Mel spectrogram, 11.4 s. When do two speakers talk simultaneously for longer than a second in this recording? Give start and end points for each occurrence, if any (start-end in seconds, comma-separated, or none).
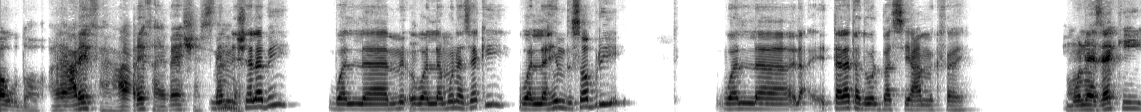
none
